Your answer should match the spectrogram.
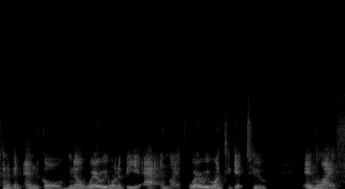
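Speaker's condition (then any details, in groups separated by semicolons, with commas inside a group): No condition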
